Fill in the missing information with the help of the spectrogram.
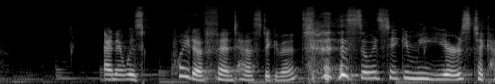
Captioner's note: chuckles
